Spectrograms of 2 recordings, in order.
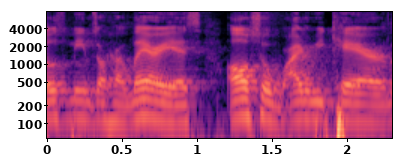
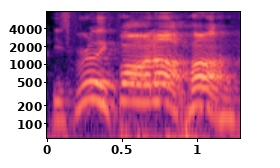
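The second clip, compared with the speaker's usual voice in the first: mock concerned dad; 10 semitones higher, 12 dB louder than usual.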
